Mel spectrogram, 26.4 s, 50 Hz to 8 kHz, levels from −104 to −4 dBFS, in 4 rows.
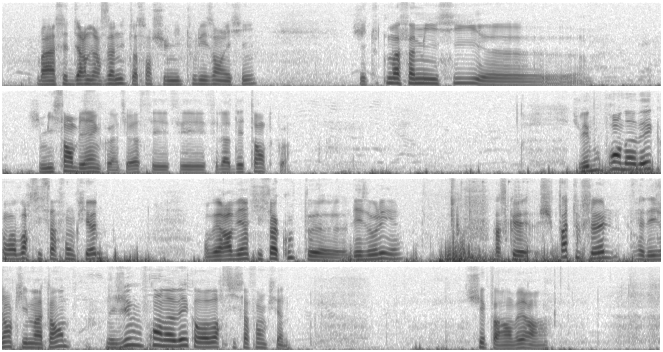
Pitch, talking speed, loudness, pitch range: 125 Hz, 195 wpm, -37 LUFS, 100-155 Hz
